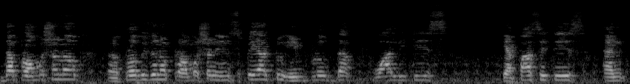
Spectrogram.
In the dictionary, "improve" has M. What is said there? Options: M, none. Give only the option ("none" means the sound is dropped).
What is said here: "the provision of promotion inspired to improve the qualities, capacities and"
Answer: M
